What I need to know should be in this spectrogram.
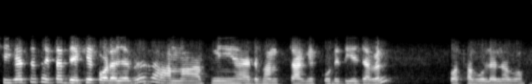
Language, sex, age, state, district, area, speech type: Bengali, female, 45-60, West Bengal, Jhargram, rural, conversation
